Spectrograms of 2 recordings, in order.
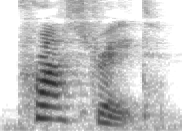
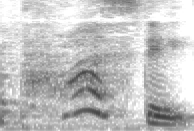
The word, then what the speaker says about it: prostate: only in men but so many people actually call it the prostrate with an R well guys it doesn't have an r in it no R in this word today we are talking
